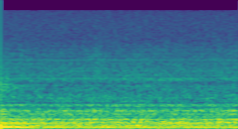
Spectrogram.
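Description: Steady low hum with faint hiss: room tone in a pause between spoken words.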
